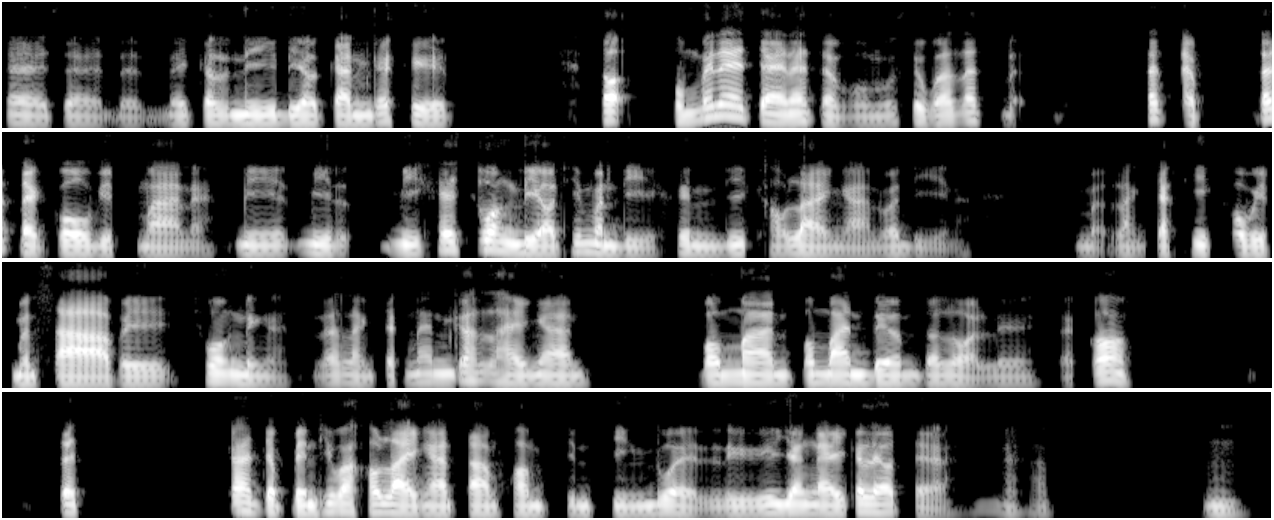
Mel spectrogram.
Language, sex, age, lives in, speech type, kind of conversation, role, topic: Thai, male, 25-29, Thailand, conversation, unstructured, none, ข่าวเศรษฐกิจตอนนี้ส่งผลต่อการใช้ชีวิตของคุณอย่างไร?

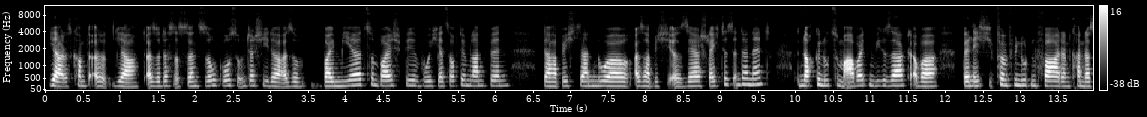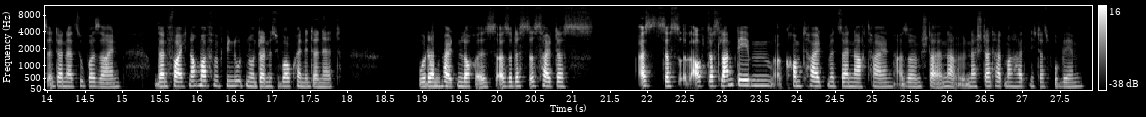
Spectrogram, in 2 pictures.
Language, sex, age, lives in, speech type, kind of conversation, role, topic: German, female, 45-49, United States, conversation, unstructured, none, Was denkst du über das Leben in der Stadt im Vergleich zum Leben auf dem Land?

